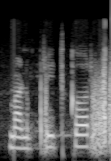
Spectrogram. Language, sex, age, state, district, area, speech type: Punjabi, female, 30-45, Punjab, Bathinda, rural, spontaneous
